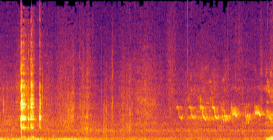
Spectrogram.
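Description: Terracotta flowerpot knocked and clinking sharply a few times as it is handled to tip out its soil, followed by soft rustling. Small birds chirp faintly in the background near the end.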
